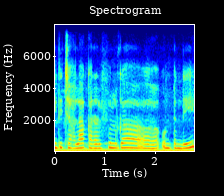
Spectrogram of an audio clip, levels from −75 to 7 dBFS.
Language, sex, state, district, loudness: Telugu, female, Andhra Pradesh, Chittoor, -15 LUFS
